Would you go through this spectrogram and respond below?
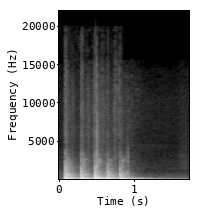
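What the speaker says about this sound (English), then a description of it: "sometimes it was a knock" Five quick hollow knocks on a wooden coffin from the inside, evenly spaced and close, fading out afterward.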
